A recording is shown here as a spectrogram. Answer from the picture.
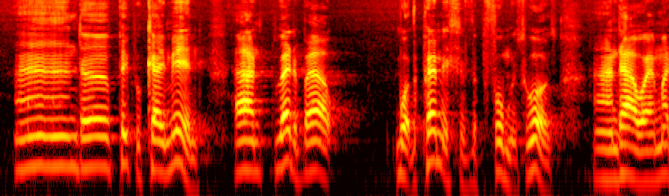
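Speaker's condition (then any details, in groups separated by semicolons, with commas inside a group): Deafness; cannot hear own voice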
